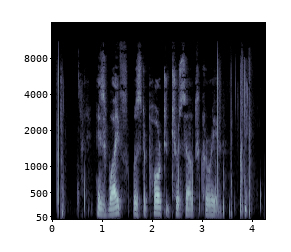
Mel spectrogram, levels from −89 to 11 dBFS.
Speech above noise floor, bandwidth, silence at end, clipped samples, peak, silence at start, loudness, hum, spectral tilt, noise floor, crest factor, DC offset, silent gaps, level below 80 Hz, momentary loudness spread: 20 dB; 11 kHz; 0.3 s; under 0.1%; 0 dBFS; 0.1 s; -25 LUFS; none; -4 dB/octave; -44 dBFS; 26 dB; under 0.1%; none; -58 dBFS; 16 LU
